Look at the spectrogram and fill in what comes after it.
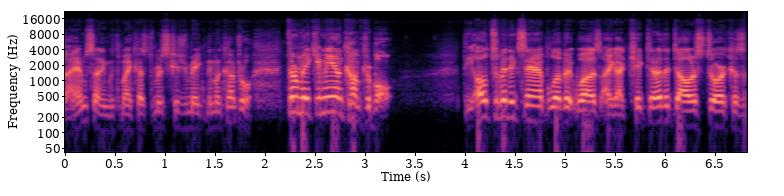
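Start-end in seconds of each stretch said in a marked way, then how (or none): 0.0-1.9 low, soft, rapid retold reply; lightly voiced shop employee, hurried and low; shop employee's retort. Staff's reply in retold argument. 2.2-3.3 high, quick protest; mock-exasperated comeback; retold indignant comeback. Own comeback in retold argument.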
